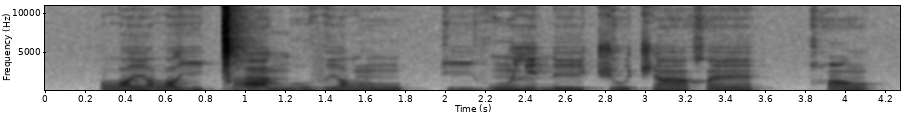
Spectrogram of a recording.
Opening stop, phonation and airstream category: click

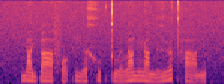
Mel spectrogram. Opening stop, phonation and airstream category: implosive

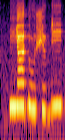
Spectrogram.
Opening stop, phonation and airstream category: implosive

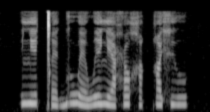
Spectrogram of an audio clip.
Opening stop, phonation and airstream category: click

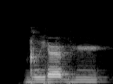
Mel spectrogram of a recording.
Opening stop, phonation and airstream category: plain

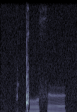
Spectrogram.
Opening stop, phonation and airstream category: click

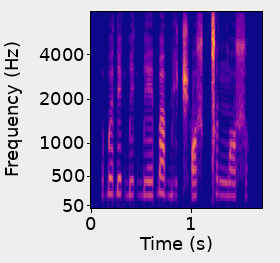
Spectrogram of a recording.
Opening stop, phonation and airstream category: implosive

